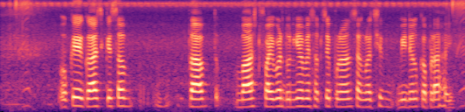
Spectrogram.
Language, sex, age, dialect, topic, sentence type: Magahi, female, 18-24, Western, agriculture, statement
